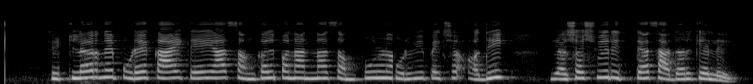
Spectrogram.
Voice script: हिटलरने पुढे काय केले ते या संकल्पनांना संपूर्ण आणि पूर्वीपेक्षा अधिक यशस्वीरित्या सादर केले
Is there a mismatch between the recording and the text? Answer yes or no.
yes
